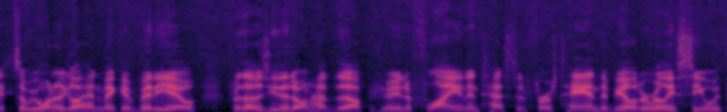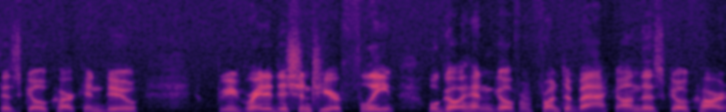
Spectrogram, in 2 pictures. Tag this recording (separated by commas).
Speech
